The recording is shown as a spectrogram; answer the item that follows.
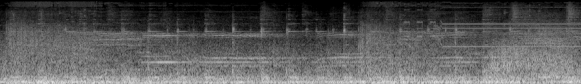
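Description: Missile striking a target in Ace Combat: Joint Assault, a loud crashing explosion over a dense roaring rumble of jet noise, with ringing tones and debris crackle continuing throughout.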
